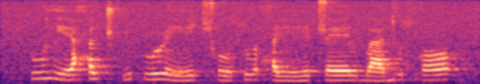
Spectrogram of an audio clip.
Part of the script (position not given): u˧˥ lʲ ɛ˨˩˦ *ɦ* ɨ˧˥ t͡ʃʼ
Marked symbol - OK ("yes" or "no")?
no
